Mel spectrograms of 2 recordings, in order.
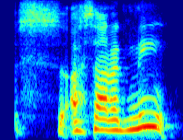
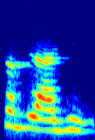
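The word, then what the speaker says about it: Samragni: Yeah, it's Samragi. Just the N is silent.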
